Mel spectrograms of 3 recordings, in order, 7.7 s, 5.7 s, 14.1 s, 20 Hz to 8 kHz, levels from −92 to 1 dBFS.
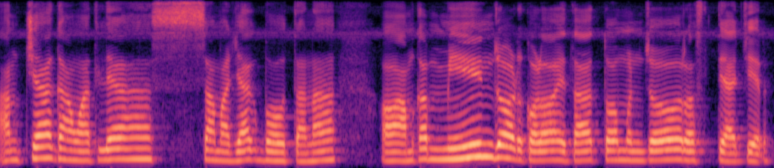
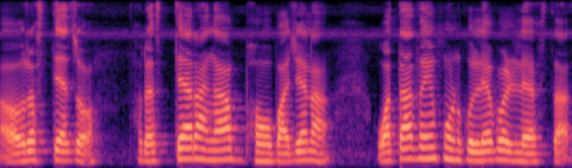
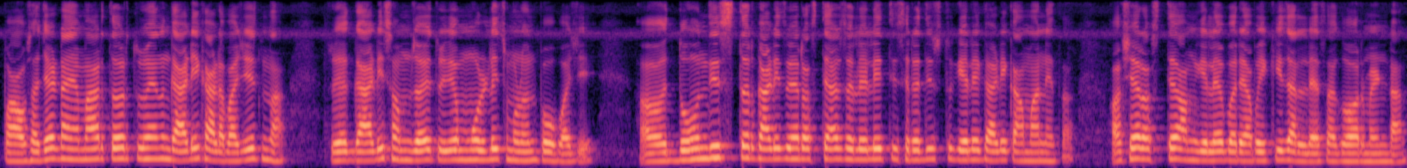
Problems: background sounds at intervals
